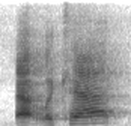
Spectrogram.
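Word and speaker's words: Atlacatl: At La Cattle, At La Cat. Yes, the L is silent at the end.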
